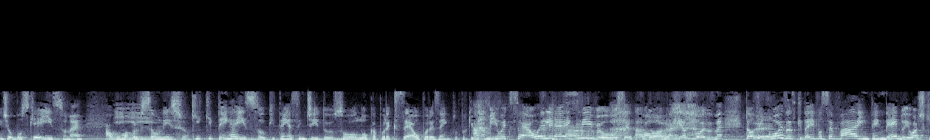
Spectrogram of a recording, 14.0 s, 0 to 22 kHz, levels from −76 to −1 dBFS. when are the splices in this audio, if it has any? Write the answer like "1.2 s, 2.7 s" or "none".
none

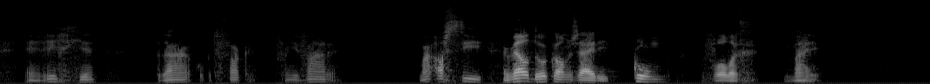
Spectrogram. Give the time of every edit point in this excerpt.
5.0 s

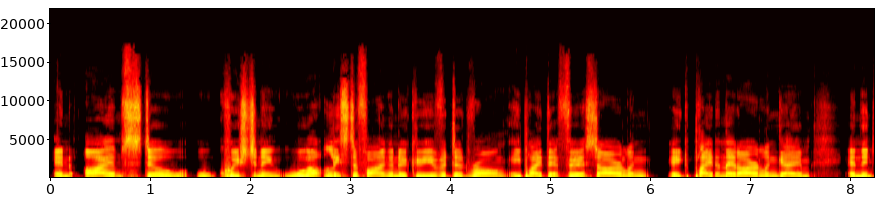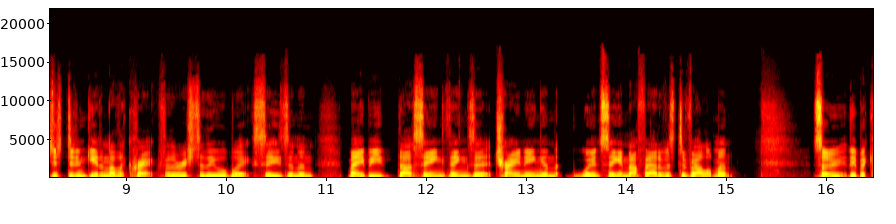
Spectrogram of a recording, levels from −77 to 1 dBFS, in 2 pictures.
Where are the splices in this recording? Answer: 13.4 s

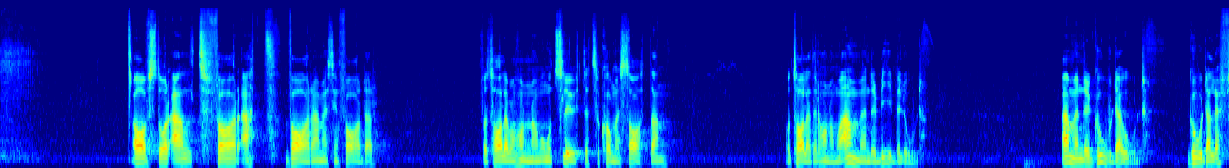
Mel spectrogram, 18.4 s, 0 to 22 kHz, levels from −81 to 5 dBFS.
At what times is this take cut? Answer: none

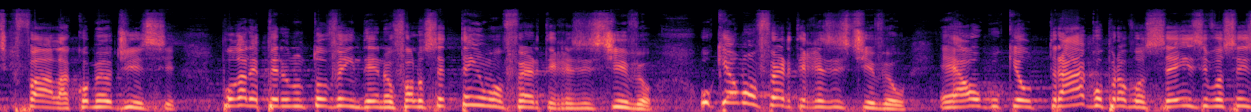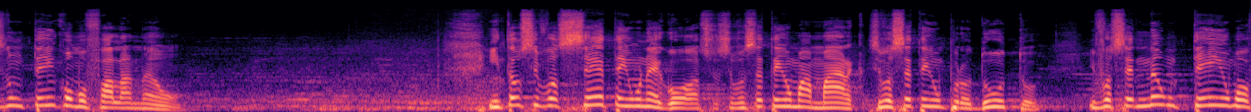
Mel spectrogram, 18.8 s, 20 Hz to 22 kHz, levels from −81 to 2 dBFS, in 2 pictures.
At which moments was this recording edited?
15.9 s

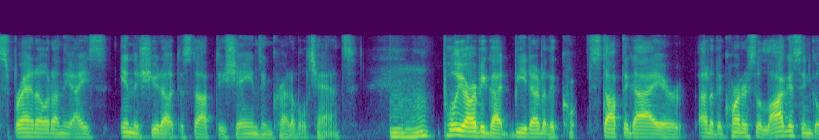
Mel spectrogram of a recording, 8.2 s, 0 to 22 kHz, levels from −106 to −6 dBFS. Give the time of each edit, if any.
4.3 s, 5.8 s

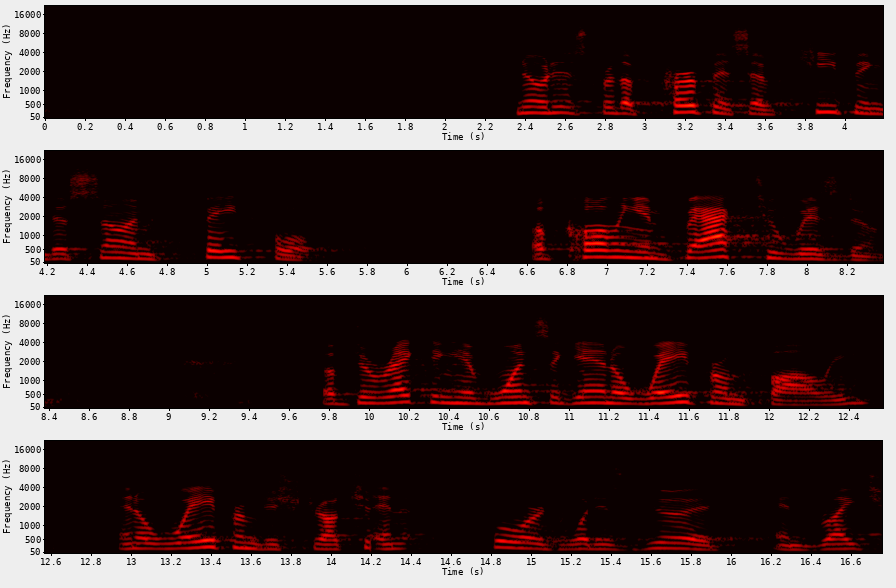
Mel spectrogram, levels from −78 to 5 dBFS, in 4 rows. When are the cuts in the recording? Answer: 14.2 s

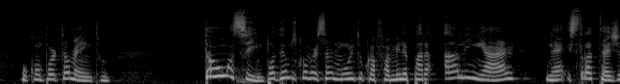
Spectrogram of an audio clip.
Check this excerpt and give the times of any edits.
none

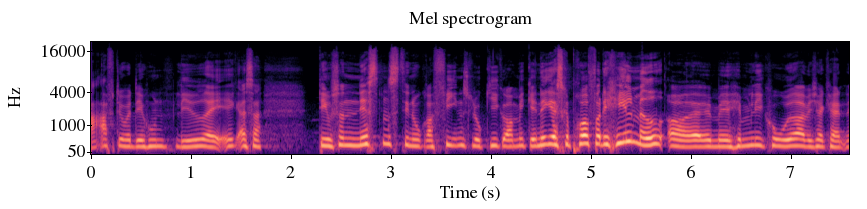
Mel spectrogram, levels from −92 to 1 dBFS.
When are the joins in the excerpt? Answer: none

